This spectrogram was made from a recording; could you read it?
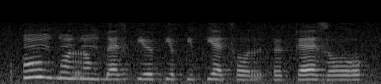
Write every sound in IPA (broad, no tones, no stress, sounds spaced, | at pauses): ʔ õ ɡ͡b õ r õ ɡ͡b ɛ z pʲ ø pʲ ə pʲ ə pʲ ɛ tʰ o r h ø k ɛ z o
